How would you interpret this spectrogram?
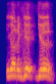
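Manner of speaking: lightly voiced smug tough-guy taunt; Dark Souls boss taunt. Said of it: "channel my inner, uh, Dark Souls, uh, character and say".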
